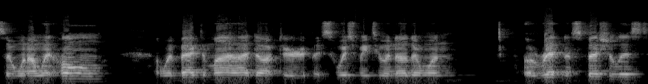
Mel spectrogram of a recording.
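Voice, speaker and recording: This man speaks with a Southern US accent at a fairly quick pace. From Alabama, US South. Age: 20s. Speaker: singer-songwriter. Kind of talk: interview. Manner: hesitant, many fillers.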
